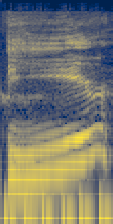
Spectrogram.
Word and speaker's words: beer: So beer, I pull on my mouth like a smile, beer. And then with the animal, it's bear. I open my mouth into a more of a round shape.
